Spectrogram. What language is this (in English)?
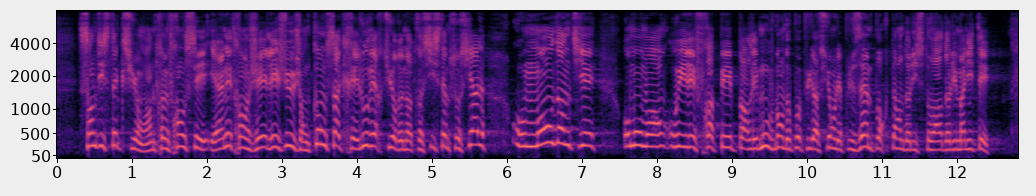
French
